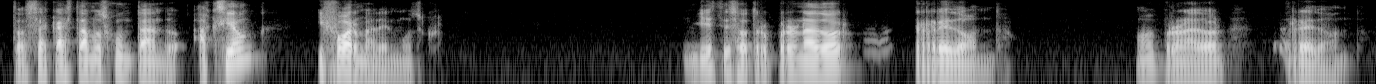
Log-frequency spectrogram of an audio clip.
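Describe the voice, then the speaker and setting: A man teaching an introductory anatomy class, explaining step by step and often checking in with quick tag questions. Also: lowish voice, creaky, no echo, studio quality. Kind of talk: lecture.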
